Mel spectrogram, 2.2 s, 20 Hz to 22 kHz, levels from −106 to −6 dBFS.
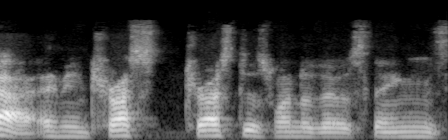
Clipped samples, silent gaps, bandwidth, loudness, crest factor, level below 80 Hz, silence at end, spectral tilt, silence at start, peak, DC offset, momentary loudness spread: under 0.1%; none; 11 kHz; -25 LUFS; 20 dB; -74 dBFS; 0 s; -5 dB/octave; 0 s; -2 dBFS; under 0.1%; 9 LU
